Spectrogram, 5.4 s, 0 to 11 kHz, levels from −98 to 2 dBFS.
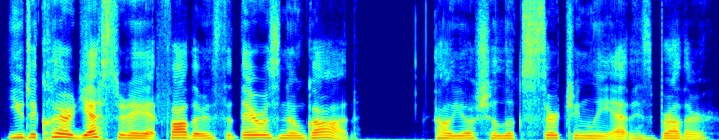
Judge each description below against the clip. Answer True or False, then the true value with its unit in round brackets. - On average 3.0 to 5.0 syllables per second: False (5.9 syllables/s)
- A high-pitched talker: True (195 Hz)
